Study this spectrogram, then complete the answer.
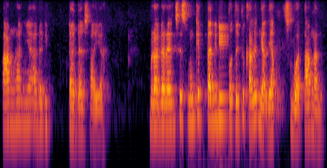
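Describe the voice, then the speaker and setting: A man's voice: sits high, fairly even intonation, moderate pace, highs cut off. A man giving an emotional faith testimony, earnest and repetitive, speaking directly to his listeners. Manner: earnest, repeats phrases, addresses listeners as brother and sis.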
